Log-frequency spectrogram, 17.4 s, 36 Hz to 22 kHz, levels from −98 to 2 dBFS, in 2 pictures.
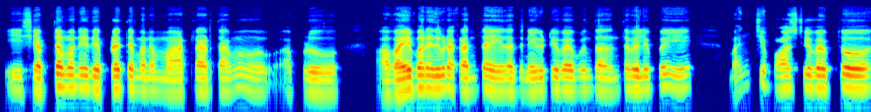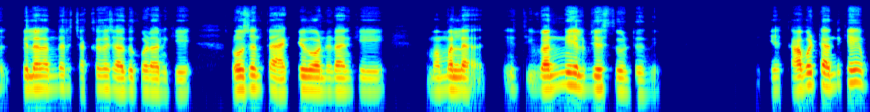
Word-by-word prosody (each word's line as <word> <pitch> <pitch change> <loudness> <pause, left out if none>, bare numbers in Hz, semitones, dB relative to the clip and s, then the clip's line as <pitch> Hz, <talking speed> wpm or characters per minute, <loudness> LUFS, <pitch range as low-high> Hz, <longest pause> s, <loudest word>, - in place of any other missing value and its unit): ఈ - - -9
శబ్దమనేది 150 +3 +2
ఎప్పుడైతే 140 +1 +1
మనం 130 -1 -5
మాట్లాడతామో 125 +4 -4 0.5
అప్పుడూ 120 0 -7 0.7
ఆ - - -3
వైబ్ 130 +5 +6
అనేది 145 -1 +2
గూడా 150 - +2
అక్కడ 130 - 0
అంతే, 130 +3 -2
ఏదైతే 125 0 -4
నెగెటివ్ 130 +2 -4
వైబ్ 130 -1 0
ఉందో 135 0 -12
అదంతా 125 +3 -8
వెళ్ళిపోయి, 140 +2 -3 0.5
మంచి 160 +6 -15
పాజిటివ్ 145 +1 -4
వైబ్‌తో 145 +2 +3 0.4
పిల్లలందరూ 140 +1 +1
చక్కగా 140 -1 -5
చదువుకోడానికి 120 -2 -1 0.5
రోజంతా 145 +1 +2
యాక్టివ్‌గా 135 +3 +1
ఉండడానికీ 125 0 -3 0.7
మమ్మల్ని 130 0 +3 0.7
ఇవన్నీ 150 +6 +4
హెల్ప్ 145 -3 0
జేస్తూ 140 0 0
ఉంటుంది. 115 -2 -14 1.1
ఎ 135 - -7
కాబట్టి 155 +7 +5
అందుకే 175 +6 0
140 Hz, 120 wpm, -24 LUFS, 125-145 Hz, 1.1 s, వైబ్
